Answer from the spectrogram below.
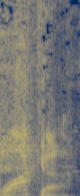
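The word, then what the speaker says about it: Wacha: I'm told, though, it is pronounced Michael Washaw. We've been getting it wrong. – It's not Michael Washaw. – It's Michael Washaw. It's Michael Waka.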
